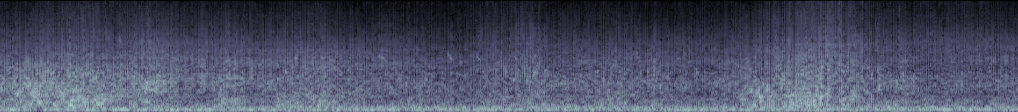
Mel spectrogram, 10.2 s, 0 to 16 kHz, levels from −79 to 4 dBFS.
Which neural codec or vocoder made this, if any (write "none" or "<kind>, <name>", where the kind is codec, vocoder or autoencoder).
vocoder, BigVGAN v2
